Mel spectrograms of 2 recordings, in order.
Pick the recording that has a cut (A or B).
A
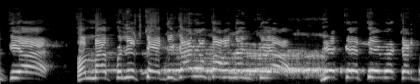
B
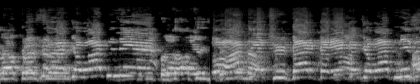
B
